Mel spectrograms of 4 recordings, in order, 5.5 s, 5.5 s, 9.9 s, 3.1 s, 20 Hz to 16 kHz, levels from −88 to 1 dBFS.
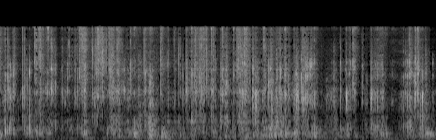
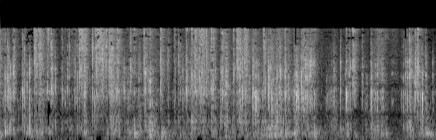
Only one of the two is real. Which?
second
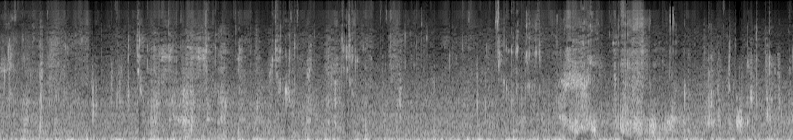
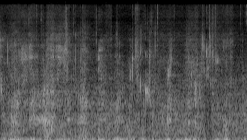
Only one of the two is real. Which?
first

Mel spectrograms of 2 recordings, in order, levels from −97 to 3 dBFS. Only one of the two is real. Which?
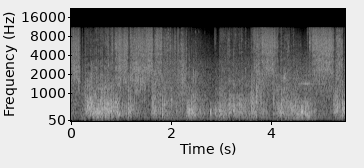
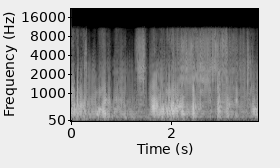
first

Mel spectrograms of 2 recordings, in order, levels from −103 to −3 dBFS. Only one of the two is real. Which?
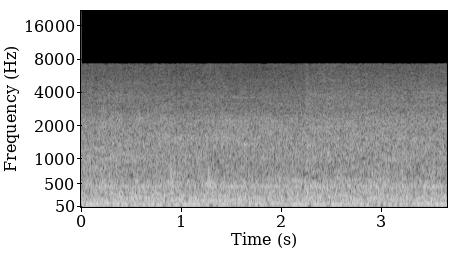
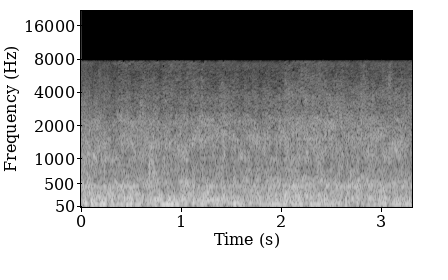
first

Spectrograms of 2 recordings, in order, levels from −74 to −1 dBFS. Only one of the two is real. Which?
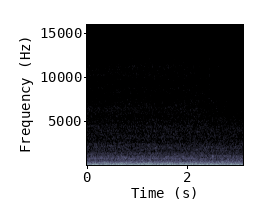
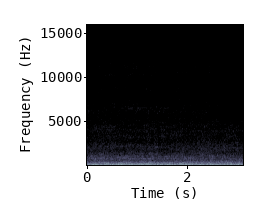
first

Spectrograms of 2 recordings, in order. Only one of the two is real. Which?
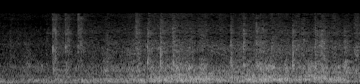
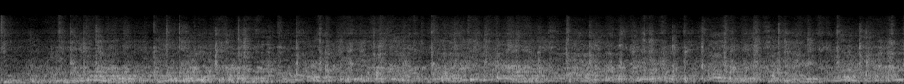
first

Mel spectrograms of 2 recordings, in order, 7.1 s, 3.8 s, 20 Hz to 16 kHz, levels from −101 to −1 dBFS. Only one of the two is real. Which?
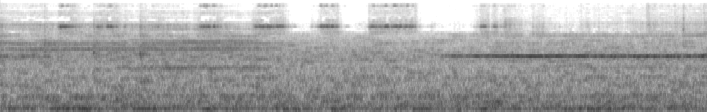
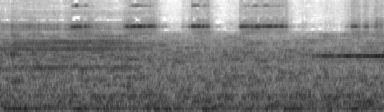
second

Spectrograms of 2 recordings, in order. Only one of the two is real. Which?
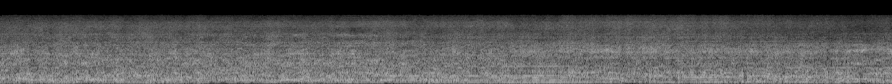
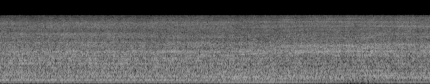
second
